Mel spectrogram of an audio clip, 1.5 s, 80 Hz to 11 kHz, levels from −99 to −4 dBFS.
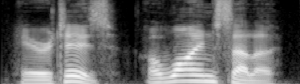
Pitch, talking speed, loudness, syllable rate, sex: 155 Hz, 200 wpm, -14 LUFS, 6.7 syllables/s, male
